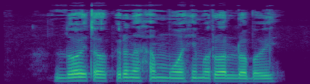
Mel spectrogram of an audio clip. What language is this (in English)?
Pashto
